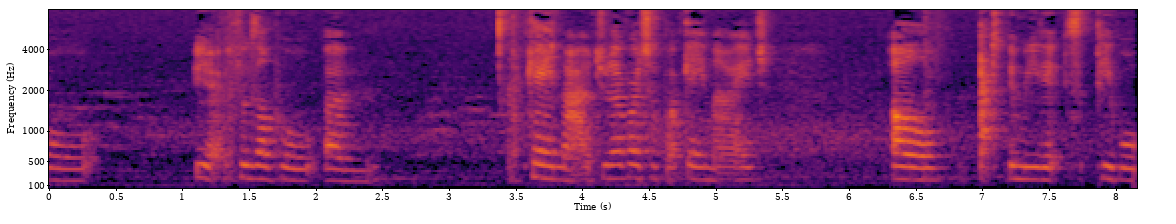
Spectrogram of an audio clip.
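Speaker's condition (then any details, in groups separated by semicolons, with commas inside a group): No condition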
